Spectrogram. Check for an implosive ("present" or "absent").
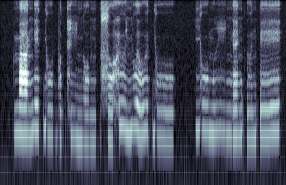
absent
